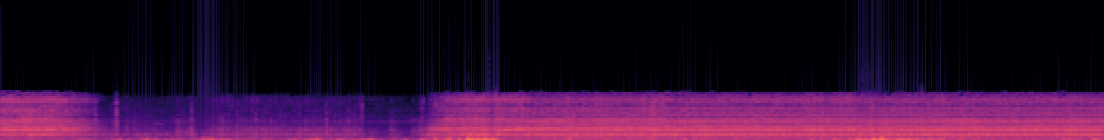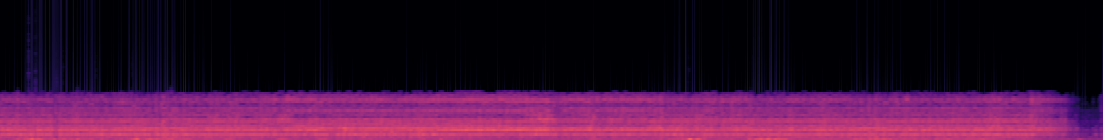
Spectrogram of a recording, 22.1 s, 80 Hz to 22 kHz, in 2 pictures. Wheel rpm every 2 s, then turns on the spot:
70, 20, 120, 160, 160, 160, 160, 160, 160, 160, 120.
2-4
